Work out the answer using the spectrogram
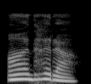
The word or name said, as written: ಆಧರ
